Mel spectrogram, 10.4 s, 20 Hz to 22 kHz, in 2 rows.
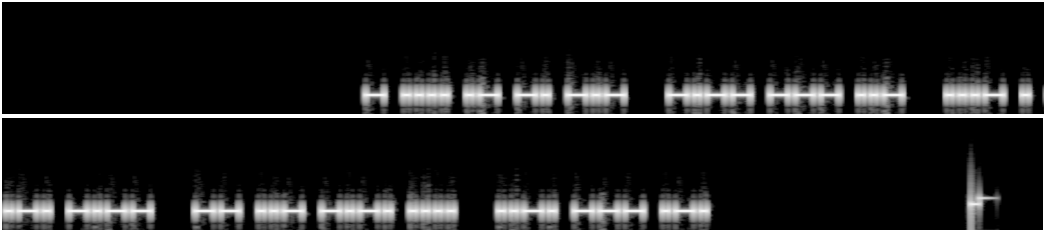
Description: Morse code, heard as a keyed tone, about 38 wpm, 700 Hz. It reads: THANK YOU VERY MUCH FOR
